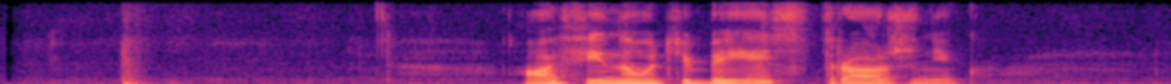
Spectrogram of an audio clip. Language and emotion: Russian, neutral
